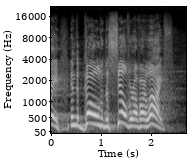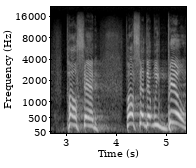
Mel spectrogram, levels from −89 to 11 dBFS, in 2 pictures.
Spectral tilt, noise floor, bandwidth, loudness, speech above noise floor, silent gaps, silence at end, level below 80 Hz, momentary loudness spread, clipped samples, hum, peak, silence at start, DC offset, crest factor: -4.5 dB/octave; -49 dBFS; 17 kHz; -14 LUFS; 35 dB; none; 0 s; -54 dBFS; 7 LU; under 0.1%; none; 0 dBFS; 0 s; under 0.1%; 14 dB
